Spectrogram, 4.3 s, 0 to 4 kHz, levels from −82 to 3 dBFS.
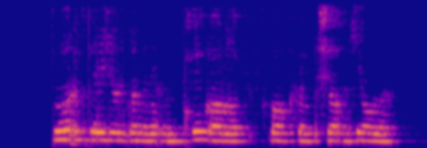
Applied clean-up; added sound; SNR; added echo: neural mask model DeepFilterNet 3.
